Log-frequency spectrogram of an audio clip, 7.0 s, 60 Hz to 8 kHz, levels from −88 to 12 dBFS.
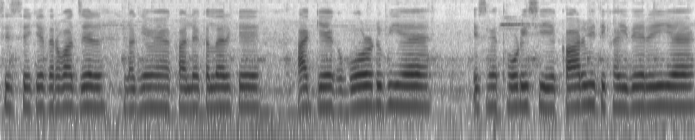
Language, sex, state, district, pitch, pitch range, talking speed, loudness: Hindi, female, Rajasthan, Bikaner, 190 Hz, 185-195 Hz, 205 wpm, -16 LUFS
